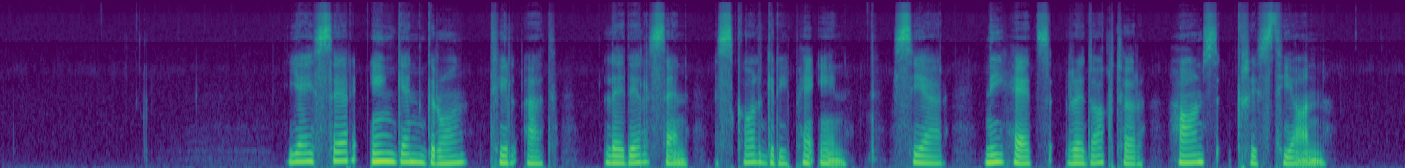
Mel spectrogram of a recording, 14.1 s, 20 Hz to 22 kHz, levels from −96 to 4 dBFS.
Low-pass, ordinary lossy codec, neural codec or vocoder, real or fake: 19.8 kHz; Opus, 32 kbps; none; real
